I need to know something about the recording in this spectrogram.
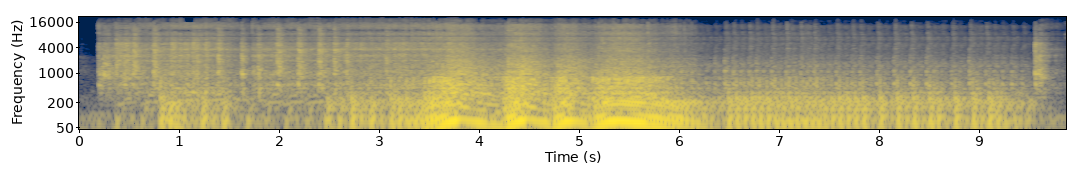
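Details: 2014 Yamaha Zuma 125 fuel-injected scooter stored since 2017: steady cranking, a brief loud burst of firing on starting fluid, then back to cranking; engine starved of fuel.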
